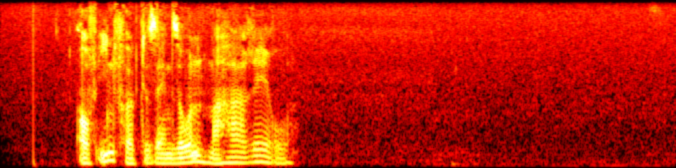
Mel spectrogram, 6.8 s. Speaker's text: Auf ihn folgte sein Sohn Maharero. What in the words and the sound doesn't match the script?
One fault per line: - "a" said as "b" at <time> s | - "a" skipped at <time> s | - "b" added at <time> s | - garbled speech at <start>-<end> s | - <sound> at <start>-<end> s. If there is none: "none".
none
